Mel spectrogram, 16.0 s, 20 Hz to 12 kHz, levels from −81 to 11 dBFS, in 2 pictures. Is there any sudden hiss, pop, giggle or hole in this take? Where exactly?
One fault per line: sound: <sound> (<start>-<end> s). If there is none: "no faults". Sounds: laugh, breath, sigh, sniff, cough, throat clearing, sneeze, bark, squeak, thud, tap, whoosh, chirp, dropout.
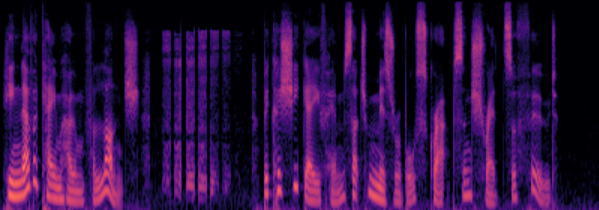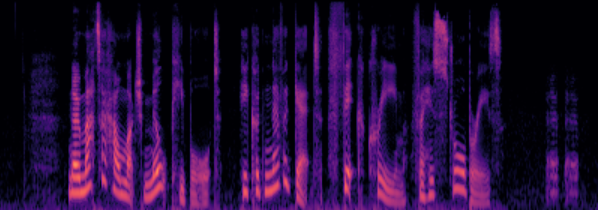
sound: sniff (2.2-3.3 s)
sound: laugh (15.3-15.7 s)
